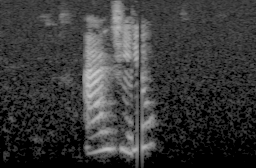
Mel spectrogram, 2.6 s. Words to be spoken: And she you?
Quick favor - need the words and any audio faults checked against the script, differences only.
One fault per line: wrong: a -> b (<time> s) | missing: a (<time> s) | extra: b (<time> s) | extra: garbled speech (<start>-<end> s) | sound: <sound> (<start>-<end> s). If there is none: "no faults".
sound: dropout (1.4-1.4 s)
